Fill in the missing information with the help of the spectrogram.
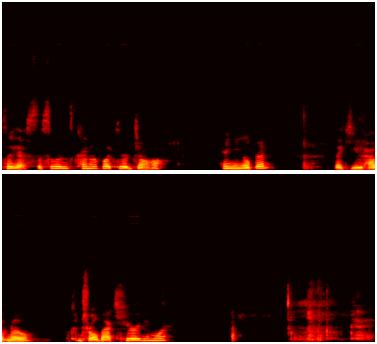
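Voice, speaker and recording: A woman speaking softly in an ASMR roleplay, hushed, unhurried and gently explanatory, close to the microphone. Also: medium pitch, flat delivery, dry recording, highs cut off. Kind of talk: soft-spoken ASMR roleplay.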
